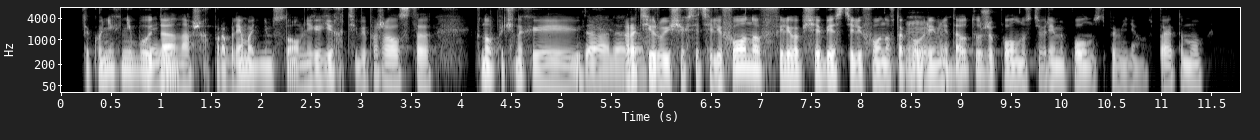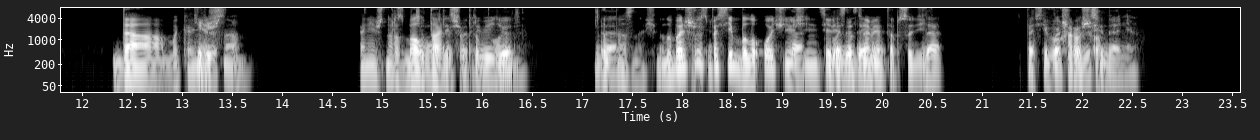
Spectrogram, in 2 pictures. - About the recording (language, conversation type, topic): Russian, unstructured, Почему так много школьников списывают?
- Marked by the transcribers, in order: other background noise; chuckle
